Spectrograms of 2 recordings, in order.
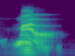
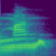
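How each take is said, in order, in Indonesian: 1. Suku kata itu berakhir dengan bunyi l. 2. Suku kata itu berakhir dengan bunyi n. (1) "cara membacanya mal" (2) "bukan man"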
